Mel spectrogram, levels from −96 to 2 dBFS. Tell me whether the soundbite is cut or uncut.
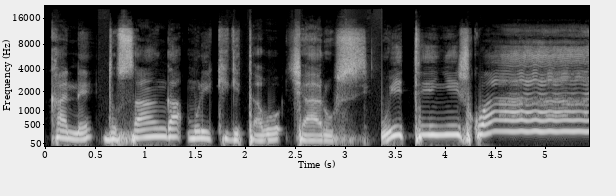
cut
